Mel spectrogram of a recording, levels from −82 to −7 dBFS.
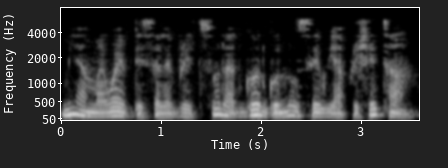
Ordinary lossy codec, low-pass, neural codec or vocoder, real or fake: MP3, 24 kbps; 7.2 kHz; none; real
